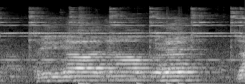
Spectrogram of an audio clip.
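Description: A priest chanting Sanskrit puja mantras into a microphone in a long, drawn-out sing-song line, starting after a brief pause near the beginning.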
